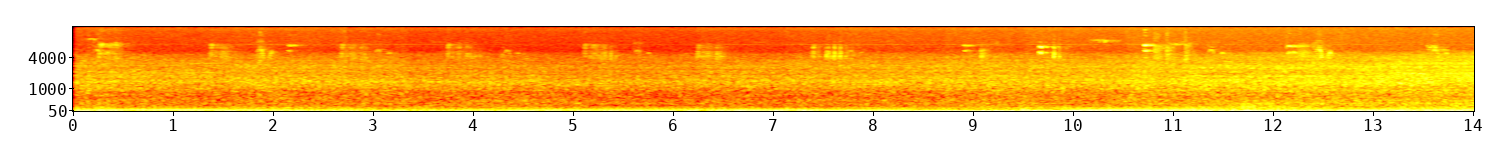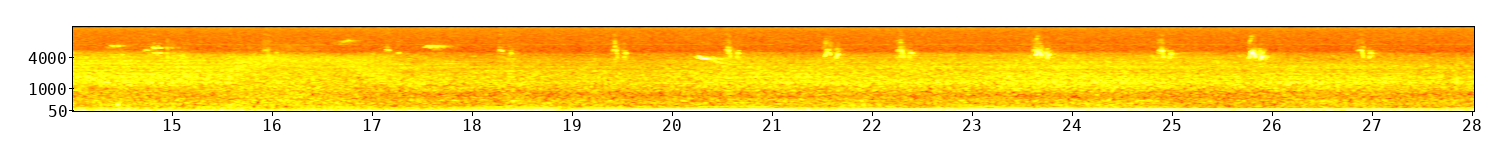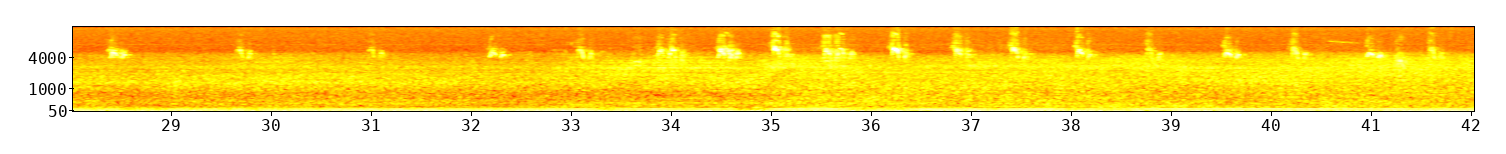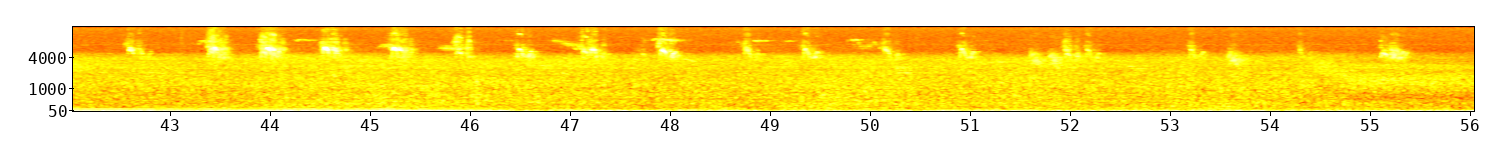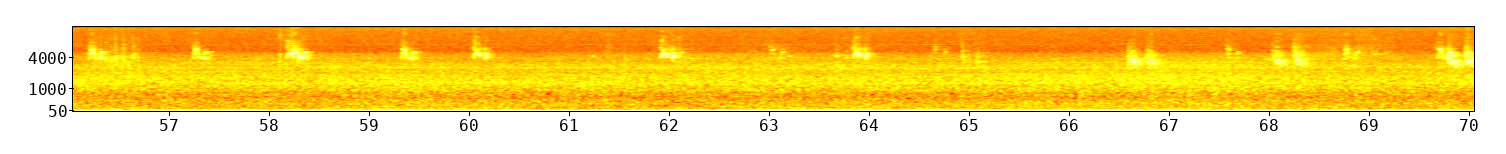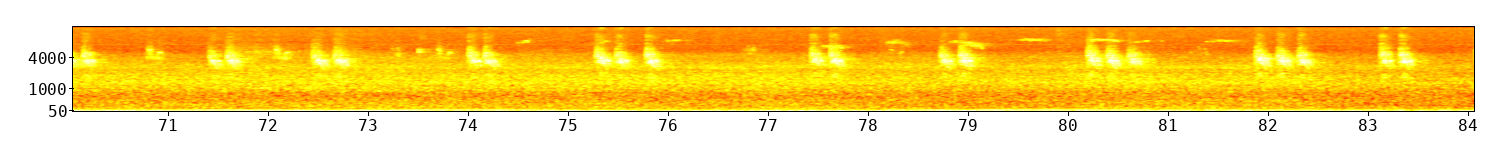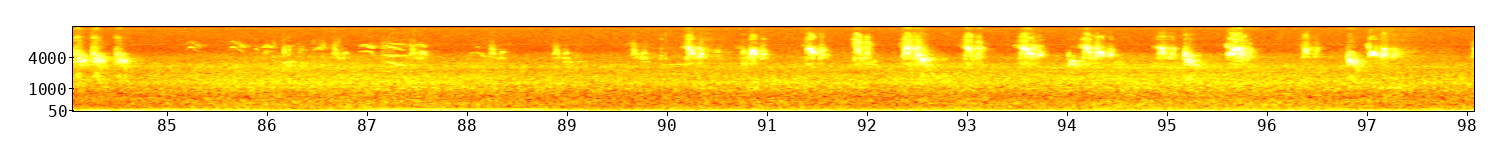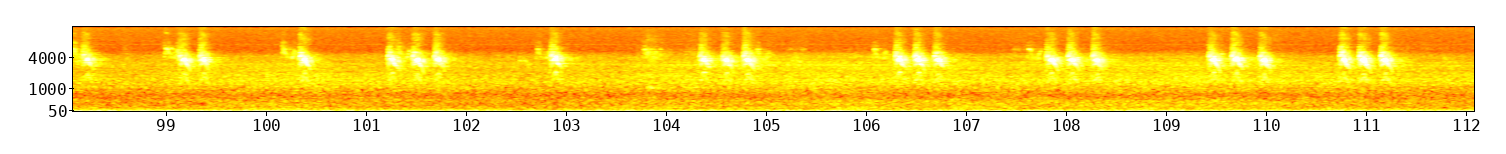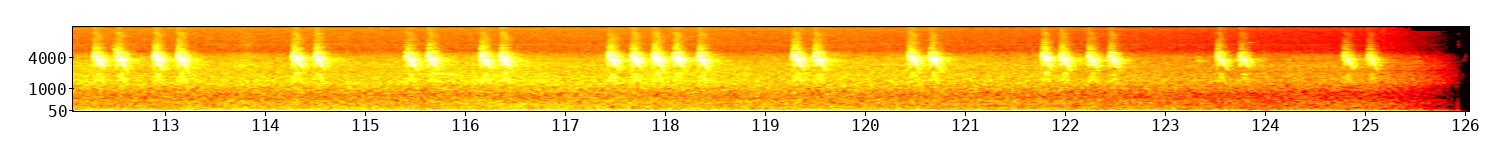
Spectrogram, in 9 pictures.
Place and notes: audresseles, hinterhof in meernähe
morgens, vögel in einem innenhof nahe dem meer
fieldrecordings international:
social ambiences, topographic fieldrecordings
